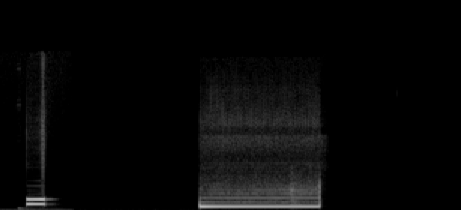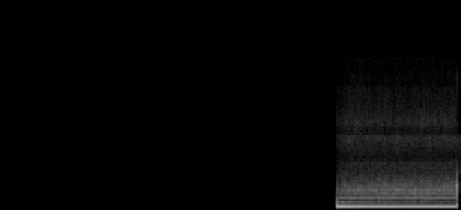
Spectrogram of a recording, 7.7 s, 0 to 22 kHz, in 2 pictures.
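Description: A telephone keypad tone for the digit 1 sounds in a phone-menu style setting: after a brief click and blip at the start, two identical steady beeps of about one second each ring out, separated by a long silence.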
